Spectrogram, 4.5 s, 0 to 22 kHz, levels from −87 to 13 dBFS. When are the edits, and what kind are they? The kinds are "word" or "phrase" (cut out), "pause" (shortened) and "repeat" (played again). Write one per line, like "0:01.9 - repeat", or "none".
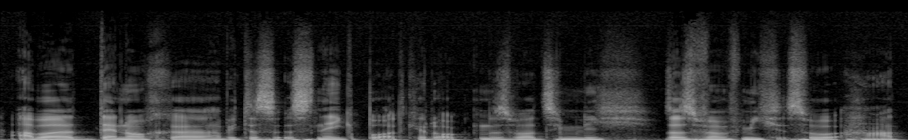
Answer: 0:03.3 - word

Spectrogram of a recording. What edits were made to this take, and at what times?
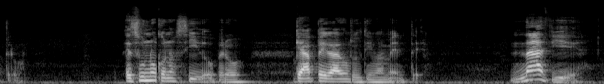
0:01.6 - word
0:02.9 - word
0:03.5 - word

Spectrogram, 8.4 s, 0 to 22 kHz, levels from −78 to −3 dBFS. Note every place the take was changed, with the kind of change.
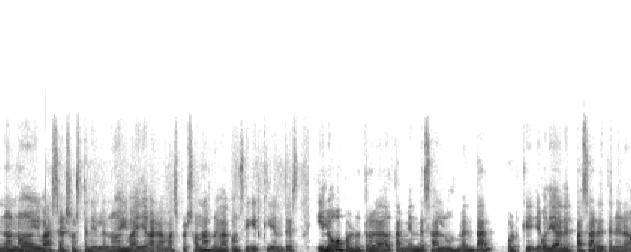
0:04.1 - pause
0:07.2 - word

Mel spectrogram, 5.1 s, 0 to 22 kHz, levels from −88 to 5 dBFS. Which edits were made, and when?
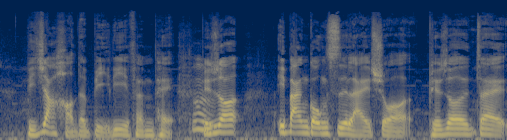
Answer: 0:02.8 - word

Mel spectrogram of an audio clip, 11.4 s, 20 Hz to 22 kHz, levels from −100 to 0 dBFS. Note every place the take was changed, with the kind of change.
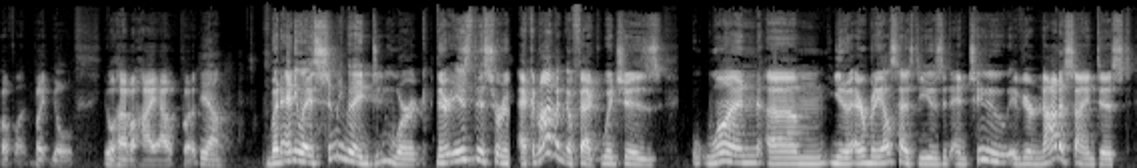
0:04.3 - pause
0:05.1 - word
0:06.8 - pause

